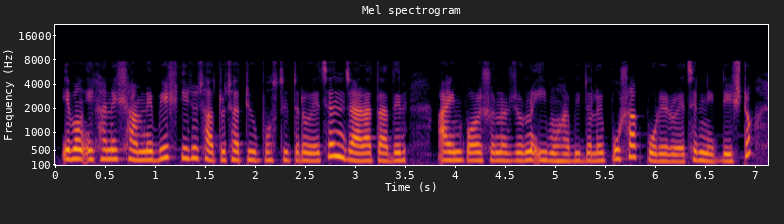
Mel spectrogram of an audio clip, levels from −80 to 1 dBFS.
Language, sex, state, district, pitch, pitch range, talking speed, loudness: Bengali, female, West Bengal, Dakshin Dinajpur, 225 Hz, 215-250 Hz, 160 wpm, -23 LUFS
